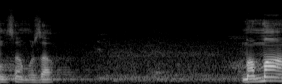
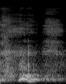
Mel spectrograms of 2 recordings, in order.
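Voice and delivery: breathless laugh; 9 semitones higher, 3 dB quieter than usual. Real, not acted. Laughing at his own impression.

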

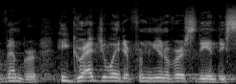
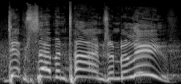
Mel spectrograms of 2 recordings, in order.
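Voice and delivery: higher, louder, shouting preacher climax; full-force preaching; 10 semitones higher, 5 dB louder than usual. Acted. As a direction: build it up into a roaring altar call.

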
